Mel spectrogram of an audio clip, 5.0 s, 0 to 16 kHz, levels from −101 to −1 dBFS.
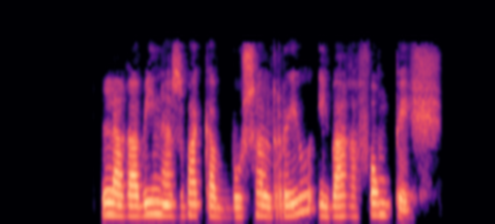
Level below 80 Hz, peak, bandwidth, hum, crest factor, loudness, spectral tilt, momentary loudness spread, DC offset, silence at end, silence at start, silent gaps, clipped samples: -66 dBFS; -2 dBFS; 7.8 kHz; none; 18 dB; -20 LUFS; -5.5 dB/octave; 8 LU; under 0.1%; 0.55 s; 1 s; none; under 0.1%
